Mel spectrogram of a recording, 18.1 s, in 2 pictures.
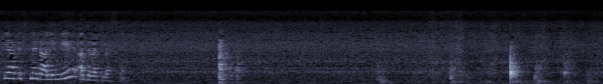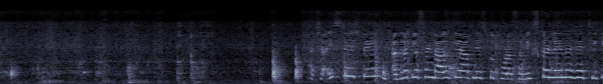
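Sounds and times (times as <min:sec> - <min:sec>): chicken sizzling in oil: 0:00.0 - 0:18.0
wooden spoon knocking pot: 0:07.6 - 0:09.4, 0:12.9 - 0:17.2.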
